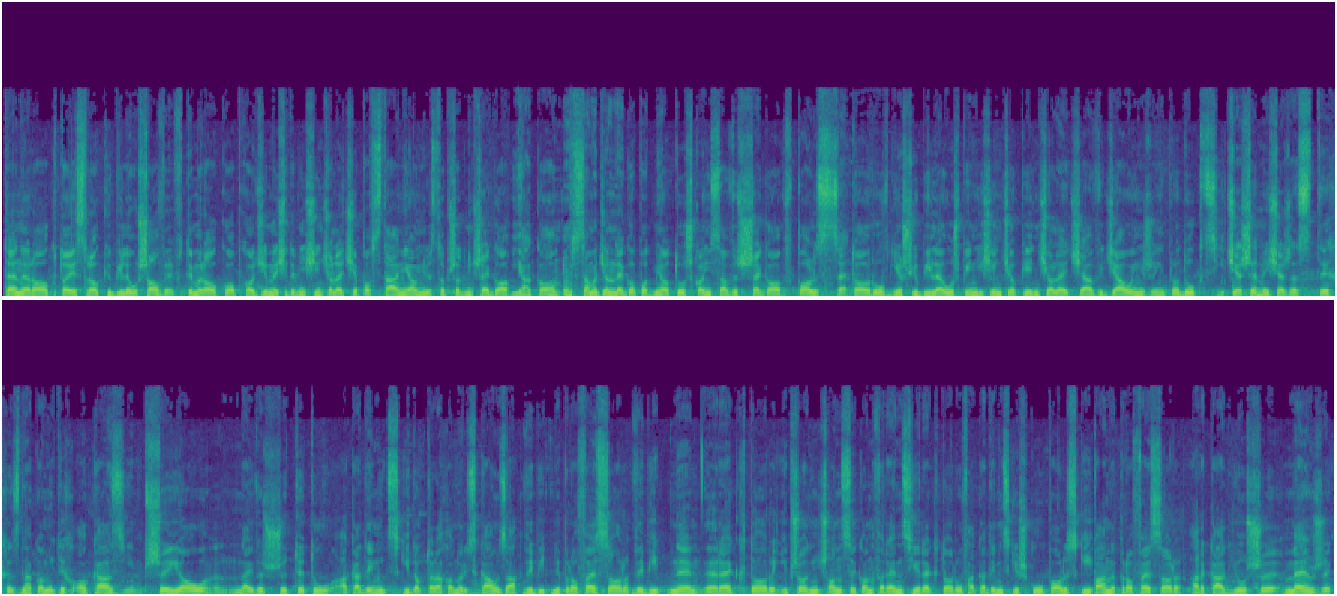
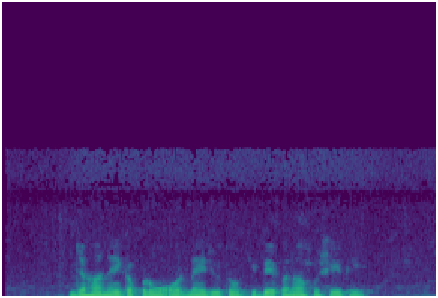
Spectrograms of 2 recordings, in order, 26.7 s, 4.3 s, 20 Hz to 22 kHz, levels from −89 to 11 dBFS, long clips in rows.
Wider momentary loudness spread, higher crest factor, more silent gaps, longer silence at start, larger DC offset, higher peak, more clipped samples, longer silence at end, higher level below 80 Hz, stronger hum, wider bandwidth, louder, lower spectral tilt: second, 3 LU vs 7 LU; about the same, 12 dB vs 16 dB; neither; second, 0.05 s vs 0.65 s; first, 1% vs under 0.1%; first, 0 dBFS vs -12 dBFS; neither; about the same, 0 s vs 0 s; first, -48 dBFS vs -56 dBFS; neither; first, 16 kHz vs 11 kHz; first, -13 LUFS vs -26 LUFS; second, -6 dB/octave vs -9.5 dB/octave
